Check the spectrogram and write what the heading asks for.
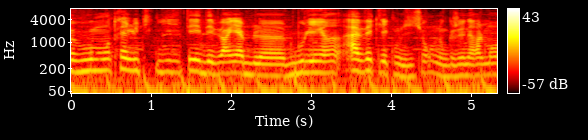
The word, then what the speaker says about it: booléen: Donc BOO, voilà, booléen. Alors, je sais que c'est le mot, ça se prononce booléen, mais moi, je l'appelle booléan.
